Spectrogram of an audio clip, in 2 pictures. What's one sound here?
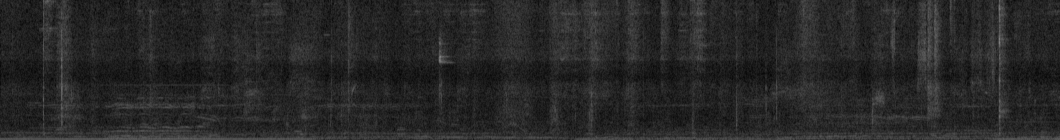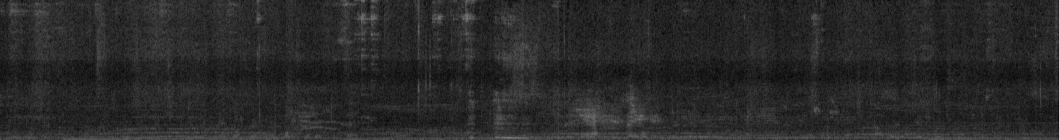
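A seated crowd murmurs and talks quietly nearby.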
